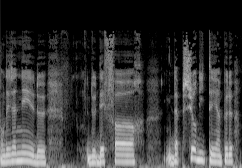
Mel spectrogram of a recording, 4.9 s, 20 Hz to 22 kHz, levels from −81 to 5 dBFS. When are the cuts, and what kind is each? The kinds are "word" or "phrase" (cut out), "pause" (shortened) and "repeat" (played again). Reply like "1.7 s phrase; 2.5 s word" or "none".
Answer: 1.9 s word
